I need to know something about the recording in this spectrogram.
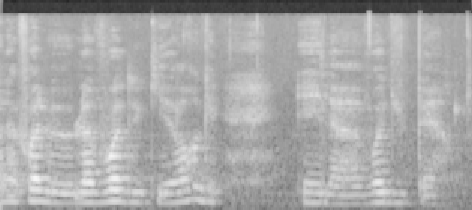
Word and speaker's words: Georg: En plus, c'est un roman semi-épistolaire, puisqu'on alterne entre le récit de Georg, je le prononce à l'allemande, alors j'ai estimé que ça se prononçait pareil en norvégien, ça se trouve je me trompe.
